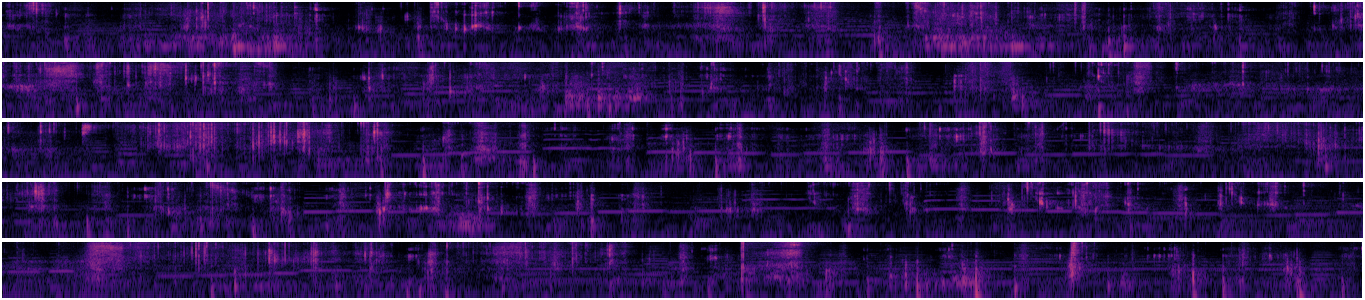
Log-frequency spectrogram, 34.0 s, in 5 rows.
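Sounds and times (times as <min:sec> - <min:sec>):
chewing crunchy burger: 0:00.0 - 0:34.0
light background music: 0:00.0 - 0:34.0.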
